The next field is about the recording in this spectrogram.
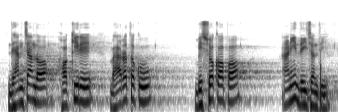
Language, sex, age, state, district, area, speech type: Odia, male, 30-45, Odisha, Dhenkanal, rural, spontaneous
